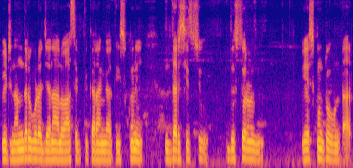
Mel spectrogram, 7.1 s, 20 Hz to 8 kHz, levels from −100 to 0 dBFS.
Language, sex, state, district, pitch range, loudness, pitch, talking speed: Telugu, male, Telangana, Nalgonda, 115-125 Hz, -18 LUFS, 120 Hz, 85 wpm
